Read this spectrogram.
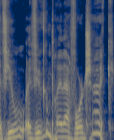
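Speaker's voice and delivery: voice cracking. Answering a chat comment about the forecheck, voice cracking. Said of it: "excuse me, voice crack".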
